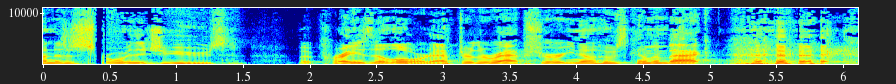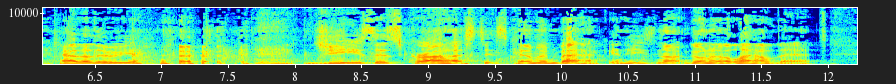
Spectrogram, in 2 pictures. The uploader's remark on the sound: WELCOME TO OUR LIVE SERVICE. Family Worship Center in Athens Tennessee.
